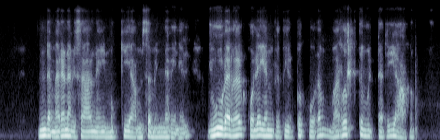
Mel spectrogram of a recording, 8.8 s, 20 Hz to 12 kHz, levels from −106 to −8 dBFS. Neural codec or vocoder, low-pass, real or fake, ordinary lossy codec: codec, 16 kHz, 4 kbps, FunCodec, trained on LibriTTS, 50 frames a second; 7.2 kHz; fake; Opus, 24 kbps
